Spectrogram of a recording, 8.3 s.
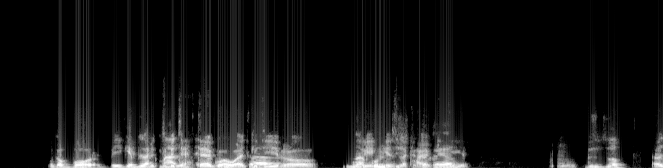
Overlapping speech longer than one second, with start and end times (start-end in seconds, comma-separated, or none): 1.7-3.1, 4.4-5.8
